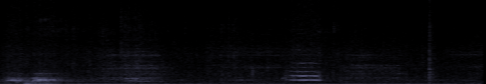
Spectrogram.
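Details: Cats wanting food after a fight: a soft, quiet meow at the start, a fainter one at about a second and a half, then a clear, tonal meow near three seconds, with low hum and small clicks in the background.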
